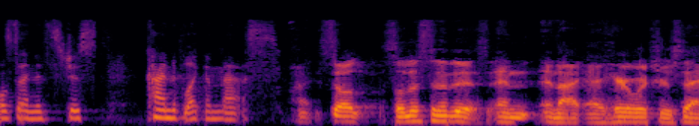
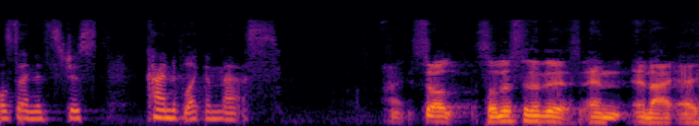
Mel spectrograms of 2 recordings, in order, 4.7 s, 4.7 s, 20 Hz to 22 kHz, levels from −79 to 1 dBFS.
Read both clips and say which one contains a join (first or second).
first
